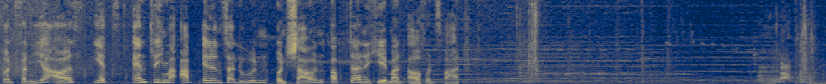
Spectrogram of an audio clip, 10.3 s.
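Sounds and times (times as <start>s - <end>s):
speech: 0.0s - 5.9s
soft sustained tones: 2.8s - 9.6s
dog barking in a video game saloon: 9.5s - 10.0s.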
